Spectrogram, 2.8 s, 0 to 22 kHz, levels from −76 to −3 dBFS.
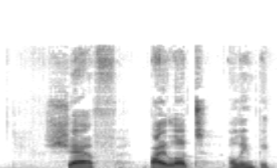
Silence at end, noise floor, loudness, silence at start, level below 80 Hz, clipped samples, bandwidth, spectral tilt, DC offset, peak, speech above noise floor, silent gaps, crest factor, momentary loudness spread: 0.1 s; -51 dBFS; -24 LUFS; 0.45 s; -62 dBFS; under 0.1%; 16.5 kHz; -3.5 dB/octave; under 0.1%; -8 dBFS; 27 dB; none; 18 dB; 14 LU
